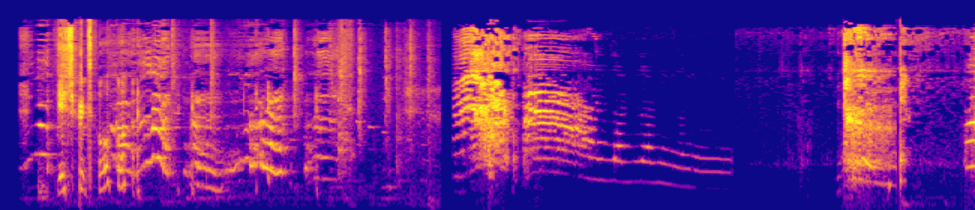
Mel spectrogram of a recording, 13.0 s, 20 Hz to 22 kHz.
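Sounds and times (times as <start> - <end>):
cats yowling: 6.0 - 9.8.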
